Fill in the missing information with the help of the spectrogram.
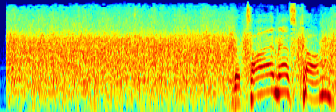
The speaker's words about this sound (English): That's the applause at the UN for rejecting when he said that we can't have Israeli settlements. That's the applause at the UN.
